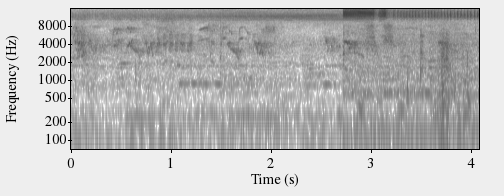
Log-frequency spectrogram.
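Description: Faint outdoor ambience with scattered small-bird chirps. A steady high-pitched hiss comes in a little under three seconds in.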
